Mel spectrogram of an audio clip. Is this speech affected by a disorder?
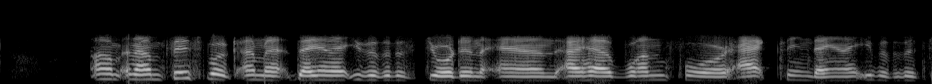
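Yes: cerebral palsy.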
